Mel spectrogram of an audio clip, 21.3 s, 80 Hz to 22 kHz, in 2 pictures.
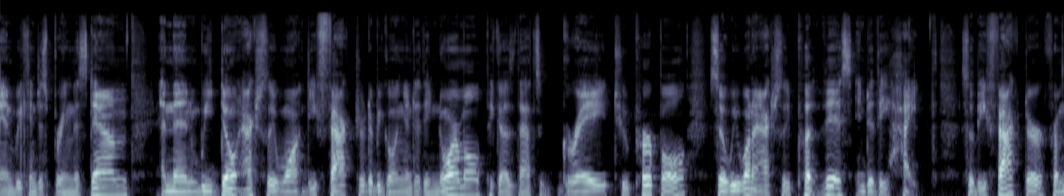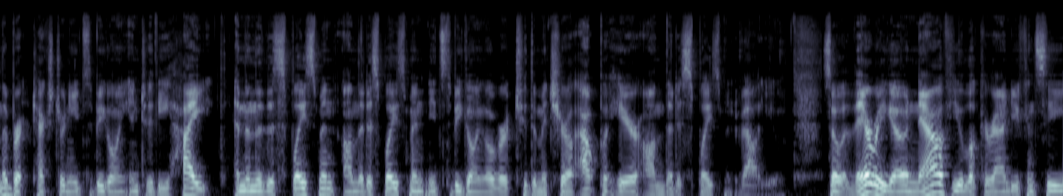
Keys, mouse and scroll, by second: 0.0-1.5 drag, 1.5-8.9 middle drag, 8.9-10.2 drag, 10.2 middle click, 10.4 click, 10.9-12.5 scroll up 3, 16.0-19.5 drag, 19.5-21.0 middle drag, 21.0 scroll down 3.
